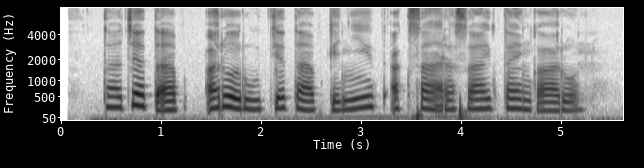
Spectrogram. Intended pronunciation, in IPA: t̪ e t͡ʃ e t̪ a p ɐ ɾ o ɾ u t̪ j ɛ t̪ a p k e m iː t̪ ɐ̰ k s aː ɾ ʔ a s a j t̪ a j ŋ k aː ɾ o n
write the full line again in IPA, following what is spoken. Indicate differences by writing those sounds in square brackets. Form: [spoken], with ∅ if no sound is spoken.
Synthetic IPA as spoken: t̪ [a] t͡ʃ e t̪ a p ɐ ɾ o ɾ u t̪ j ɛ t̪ a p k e [ɲ] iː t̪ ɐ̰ k s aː ɾ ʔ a s a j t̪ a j ŋ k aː ɾ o n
